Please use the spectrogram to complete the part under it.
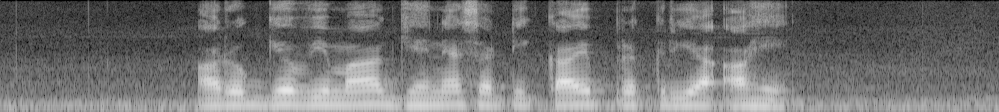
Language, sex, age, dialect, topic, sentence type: Marathi, male, 18-24, Standard Marathi, banking, question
